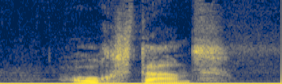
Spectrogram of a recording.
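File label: "hoogstaand", Dutch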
